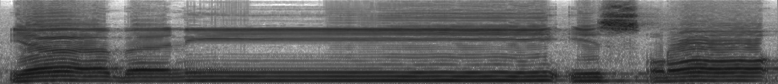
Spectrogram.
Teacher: Panjangnya 4 harakat atau 5 harakat. Maka ninya kita panjangkan 4 harakat. Ya bani Isra, baru dilepas. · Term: mad jaiz munfasil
